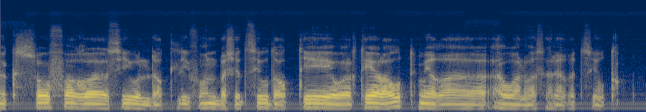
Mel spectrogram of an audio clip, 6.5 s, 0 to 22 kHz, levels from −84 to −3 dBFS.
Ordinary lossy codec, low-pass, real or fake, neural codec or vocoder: none; 19.8 kHz; real; none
